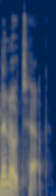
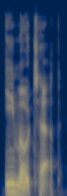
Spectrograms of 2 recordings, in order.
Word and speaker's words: Imhotep: his vice our and menno tap so let's look into a minute at I'm sorry I'm pronouncing that incorrectly it's Imhotep as in the Imhotep from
